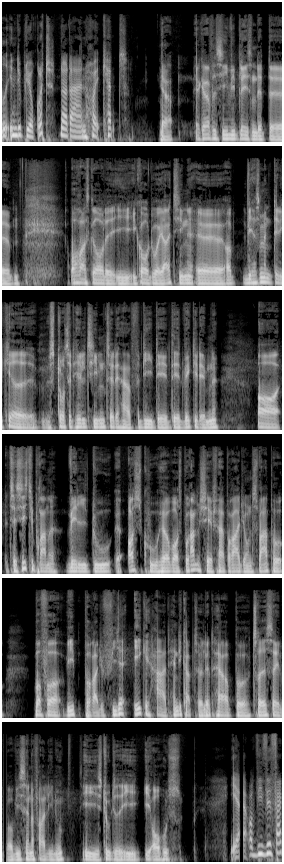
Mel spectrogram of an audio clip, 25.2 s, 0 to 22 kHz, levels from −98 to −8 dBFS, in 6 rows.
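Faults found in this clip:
Gap at a join of encoded pieces: speech encoded as separate segments, concatenated without trimming encoder start delay or last-frame padding. Silence of 47.5 ms at 21.02–21.06 s, hard edges smeared by the codec. Second gap of 64 ms at 24.55–24.62 s, same mechanism. Speech resumes from the exact point it stopped each time, so nothing is lost.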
